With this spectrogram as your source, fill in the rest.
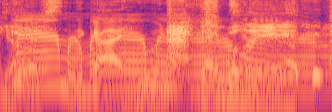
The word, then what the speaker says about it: GIF: How do you pronounce it? I say GIF. I've always said GIF. The correct answer is GIF.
